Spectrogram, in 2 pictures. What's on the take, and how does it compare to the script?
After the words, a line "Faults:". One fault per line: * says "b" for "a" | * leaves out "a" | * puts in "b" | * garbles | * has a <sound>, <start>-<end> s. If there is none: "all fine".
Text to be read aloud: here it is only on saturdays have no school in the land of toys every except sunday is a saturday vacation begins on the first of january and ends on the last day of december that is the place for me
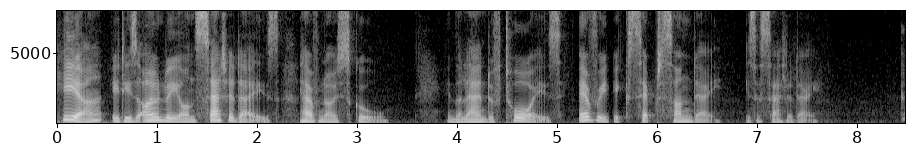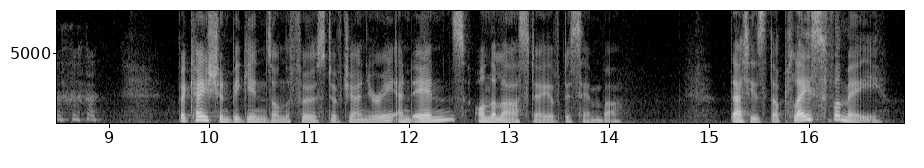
here it is only on saturdays have no school in the land of toys every except sunday is a saturday vacation begins on the first of january and ends on the last day of december that is the place for me
Faults:
* has a laugh, 8.4-9.0 s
